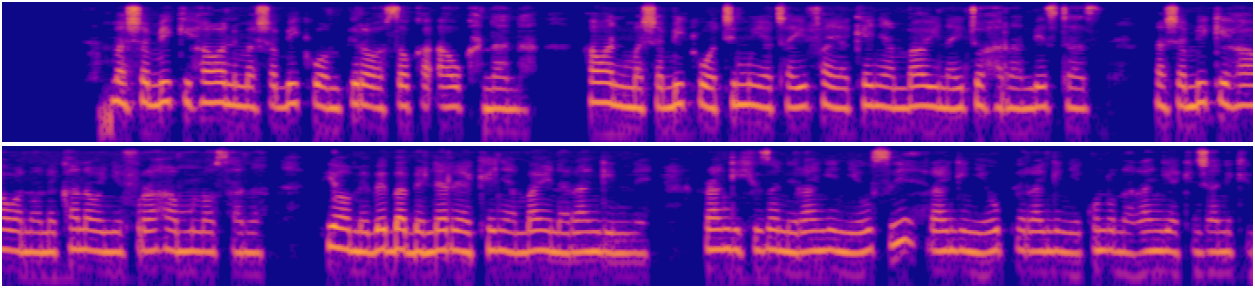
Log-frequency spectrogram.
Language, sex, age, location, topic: Swahili, female, 25-35, Kisumu, government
